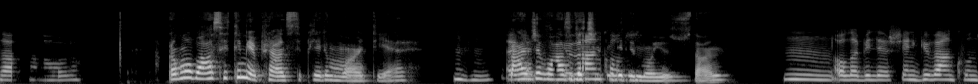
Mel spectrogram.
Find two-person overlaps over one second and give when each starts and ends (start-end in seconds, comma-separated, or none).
5.1-6.4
